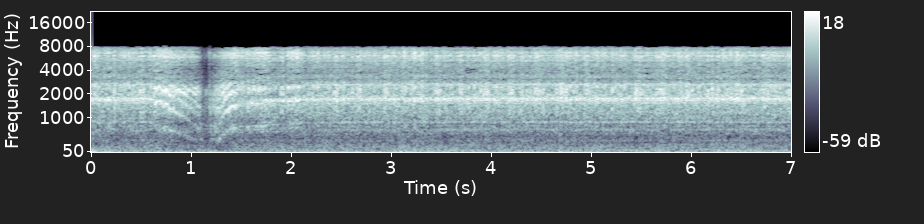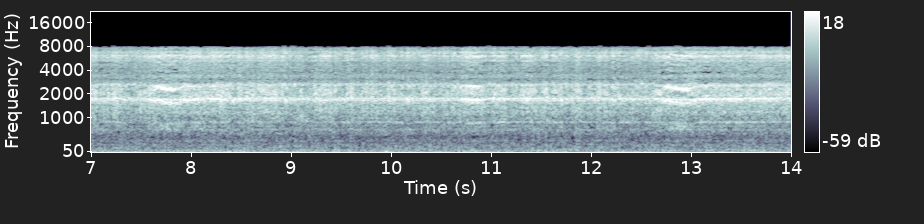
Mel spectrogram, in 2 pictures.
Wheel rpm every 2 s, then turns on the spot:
170, 220, 240, 230, 230, 230, 230.
none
